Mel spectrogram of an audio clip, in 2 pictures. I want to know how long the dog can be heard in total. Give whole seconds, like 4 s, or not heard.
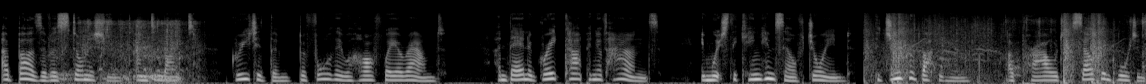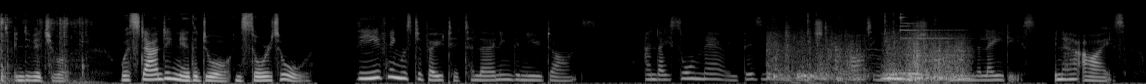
3 s.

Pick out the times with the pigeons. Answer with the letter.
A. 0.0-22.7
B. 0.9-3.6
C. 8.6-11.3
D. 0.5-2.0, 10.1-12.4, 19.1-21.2
D.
